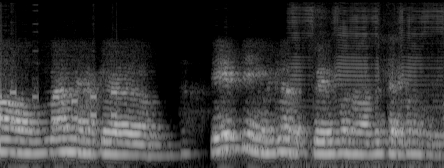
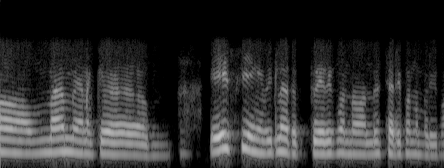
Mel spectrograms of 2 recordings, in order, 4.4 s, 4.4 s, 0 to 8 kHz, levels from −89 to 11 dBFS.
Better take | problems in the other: second | noise reduction (neural separator model SepFormer DNS4)

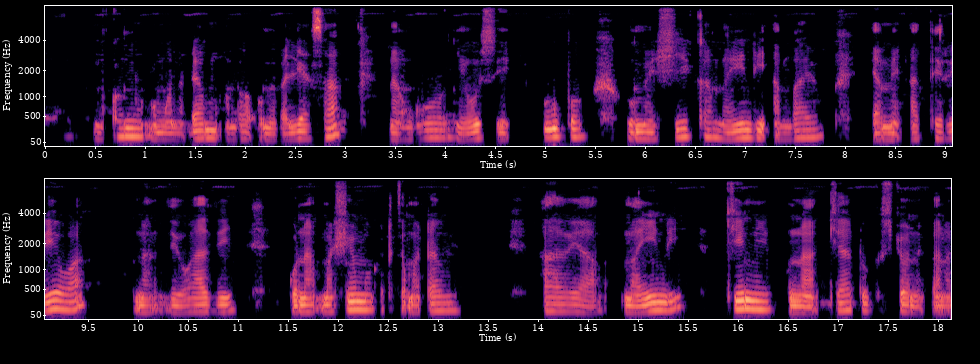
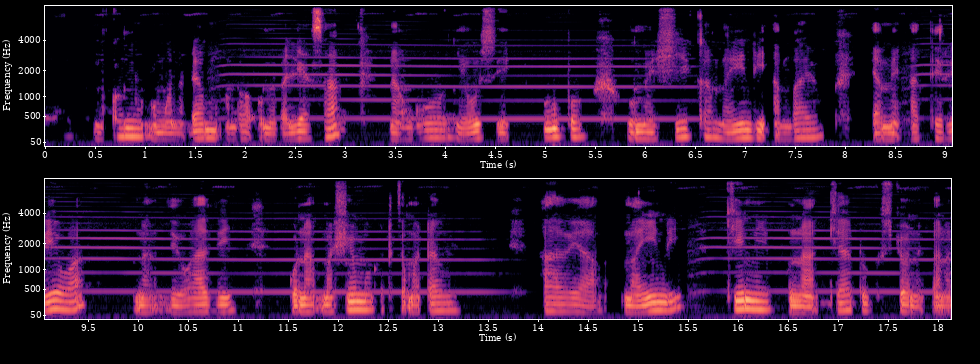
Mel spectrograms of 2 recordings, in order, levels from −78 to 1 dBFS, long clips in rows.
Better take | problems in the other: first | background sound (Bowed string instrument); 17 dB below the speech

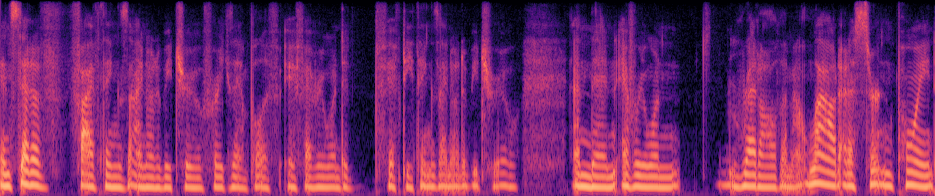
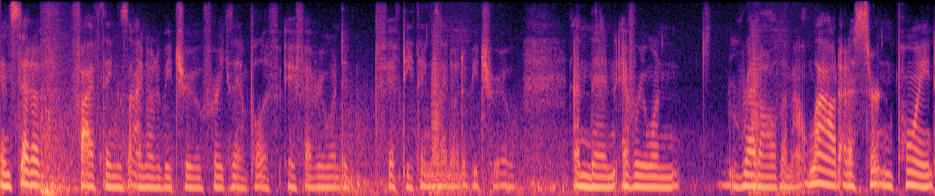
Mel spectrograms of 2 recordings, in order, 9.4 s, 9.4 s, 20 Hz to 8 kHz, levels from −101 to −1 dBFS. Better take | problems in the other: first | background sound (Rain + Fart); 10 dB below the speech

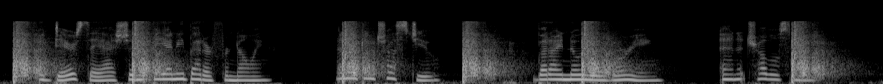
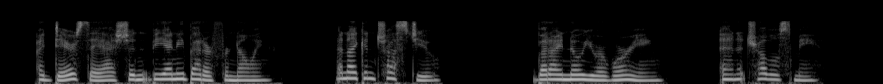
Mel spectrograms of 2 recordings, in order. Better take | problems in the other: second | background sound (Gunshot, gunfire); 3 dB below the speech

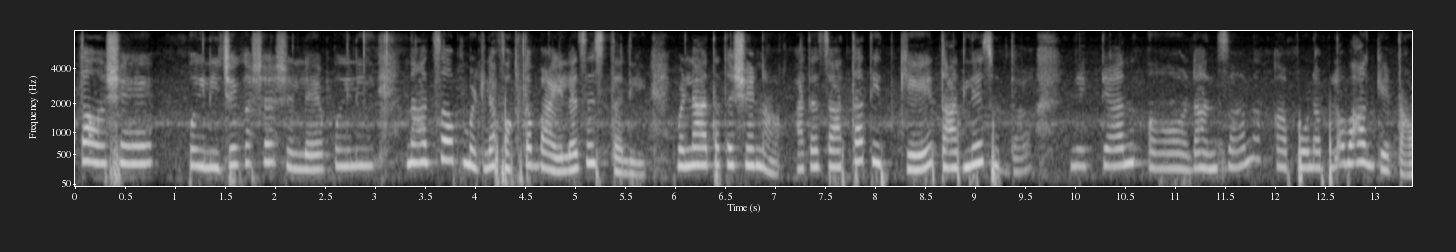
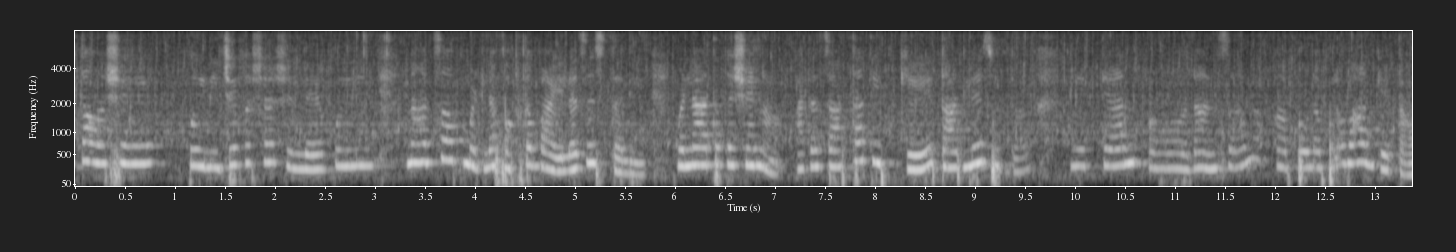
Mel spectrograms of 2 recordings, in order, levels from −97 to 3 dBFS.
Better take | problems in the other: first | background sound (Stream); 19 dB below the speech // room echo; dies away in 0.7 s

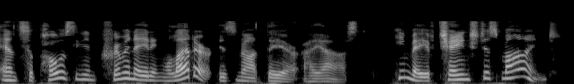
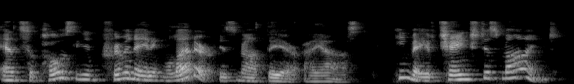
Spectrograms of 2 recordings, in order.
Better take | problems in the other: first | room echo; dies away in 0.3 s

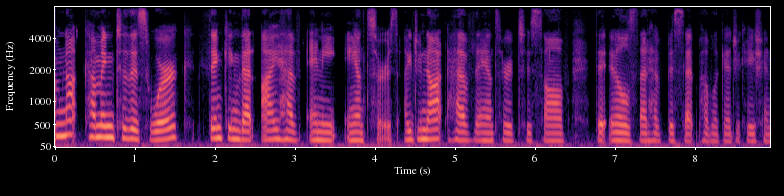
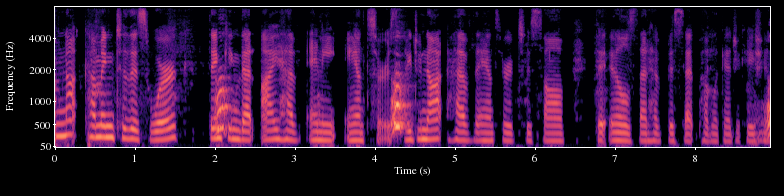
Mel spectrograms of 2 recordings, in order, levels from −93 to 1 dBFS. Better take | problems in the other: first | noise reduction (classical method spectral subtraction)

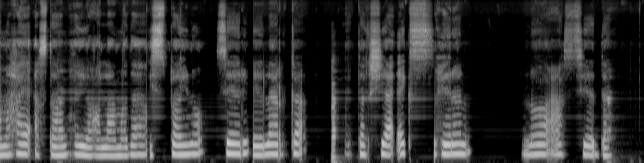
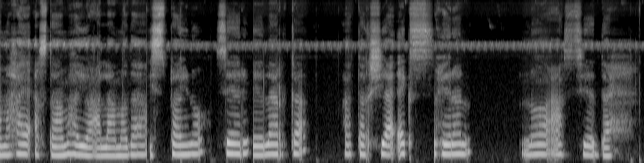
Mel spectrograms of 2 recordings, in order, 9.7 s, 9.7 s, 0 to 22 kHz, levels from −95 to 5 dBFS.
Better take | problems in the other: second | noise reduction (neural mask model DeepFilterNet 3)

